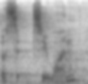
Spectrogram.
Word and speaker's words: Ociciwan: I pronounce it is Oh 61 and you'll always hear varying degrees of that pronounced pronunciation but it's a Cree word and it means the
